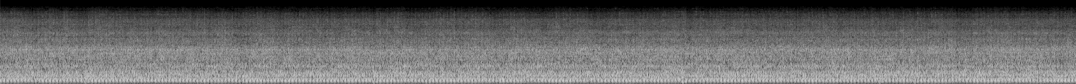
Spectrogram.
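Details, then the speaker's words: Ariens ST824 8hp snowblower (model 924050) single-cylinder engine, old and rusty, started right up; runs steady with choke on and throttle stuck at about mid-range, even busy exhaust note. "well started right up think you love it right away"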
